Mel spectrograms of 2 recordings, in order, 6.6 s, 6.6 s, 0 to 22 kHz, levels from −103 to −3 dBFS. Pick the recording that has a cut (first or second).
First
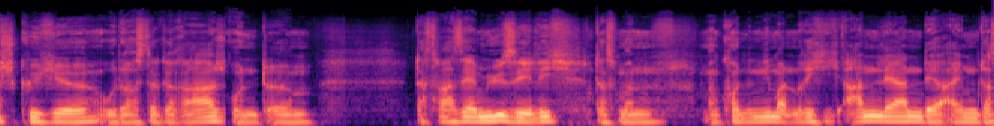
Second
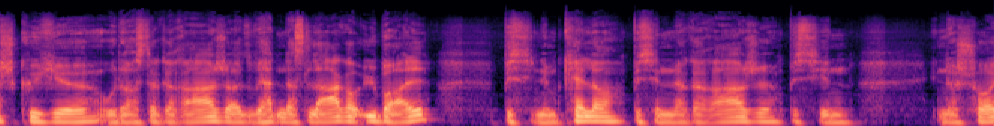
first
